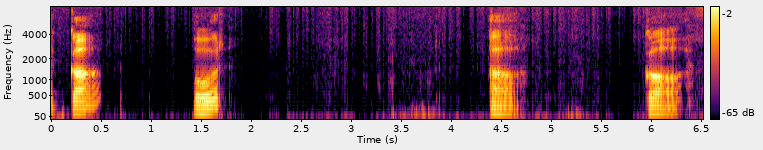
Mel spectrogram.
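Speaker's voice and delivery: का broken into its sounds, then joined again; splitting का into sounds. Shown as a demonstration. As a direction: pull का apart, then join it. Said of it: "दो sounds आ रही है". (का को ध्वनियों में तोड़कर बोलना)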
